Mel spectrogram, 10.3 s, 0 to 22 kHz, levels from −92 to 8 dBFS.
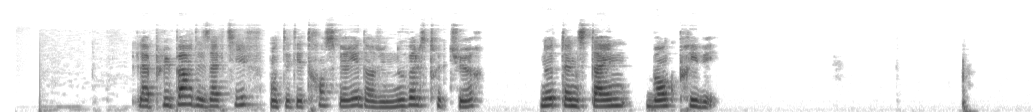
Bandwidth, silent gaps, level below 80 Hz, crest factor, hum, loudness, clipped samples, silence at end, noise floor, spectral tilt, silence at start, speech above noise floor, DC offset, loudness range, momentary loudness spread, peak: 9.4 kHz; none; -58 dBFS; 20 dB; none; -22 LUFS; under 0.1%; 0.65 s; -83 dBFS; -4 dB/octave; 1.35 s; 61 dB; under 0.1%; 5 LU; 17 LU; -4 dBFS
